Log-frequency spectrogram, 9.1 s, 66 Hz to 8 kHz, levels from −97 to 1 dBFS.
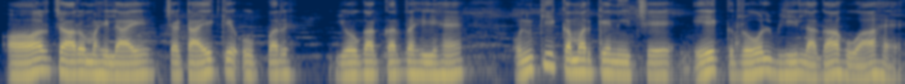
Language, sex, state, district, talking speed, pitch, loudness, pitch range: Hindi, male, Andhra Pradesh, Visakhapatnam, 130 wpm, 115 Hz, -28 LUFS, 115-130 Hz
